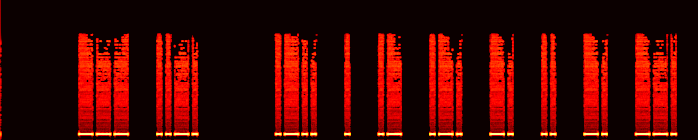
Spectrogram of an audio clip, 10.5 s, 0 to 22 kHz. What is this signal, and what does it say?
Morse code, heard as a keyed tone, about 18 wpm, spaced as for 12 wpm, 1000 Hz. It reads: OF LEARNING
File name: qotdfiles / 12wpm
